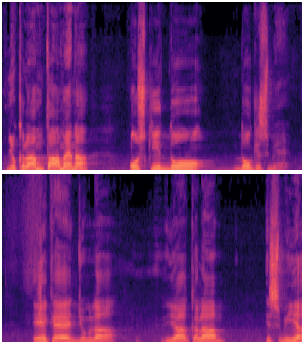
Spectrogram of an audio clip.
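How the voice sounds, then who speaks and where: A man teaches a grammar class with a gravelly, somewhat high voice. He repeats each key term and pauses to check that his students follow. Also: darkish tone. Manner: repeats terms and checks with short asides to students. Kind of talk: classroom lesson on Arabic grammar.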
